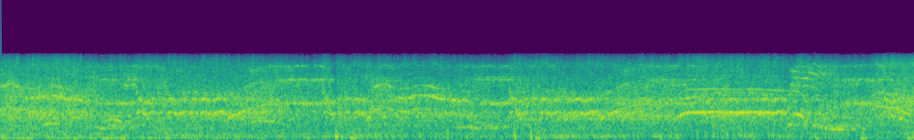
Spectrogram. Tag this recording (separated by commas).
Speech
